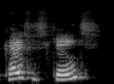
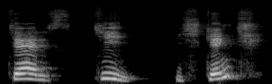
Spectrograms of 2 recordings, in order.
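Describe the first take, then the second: First: It is said fast and run together. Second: It is said slowly with clear pauses.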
